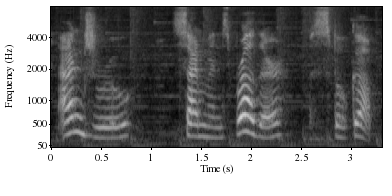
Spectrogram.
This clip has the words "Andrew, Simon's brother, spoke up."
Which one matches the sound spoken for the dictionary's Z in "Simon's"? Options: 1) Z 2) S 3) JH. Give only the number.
1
